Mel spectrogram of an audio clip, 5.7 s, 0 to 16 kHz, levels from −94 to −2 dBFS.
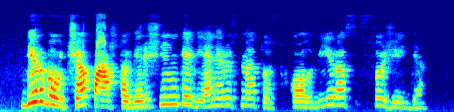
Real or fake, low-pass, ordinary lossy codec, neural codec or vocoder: real; 9.9 kHz; MP3, 48 kbps; none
